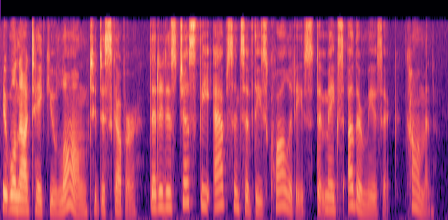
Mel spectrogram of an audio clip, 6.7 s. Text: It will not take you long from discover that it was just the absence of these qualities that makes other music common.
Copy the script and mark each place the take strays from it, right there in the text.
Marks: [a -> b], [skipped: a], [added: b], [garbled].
It will not take you long [from -> to] discover that it [was -> is] just the absence of these qualities that makes other music common.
